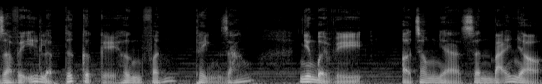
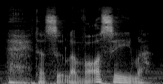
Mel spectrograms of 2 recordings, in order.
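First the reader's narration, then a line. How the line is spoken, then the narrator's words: Speechless sigh. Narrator (Vietnamese): Diệp Thiếu Dương cạn lời thở dài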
